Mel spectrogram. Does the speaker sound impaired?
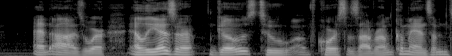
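No.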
